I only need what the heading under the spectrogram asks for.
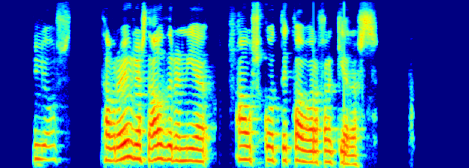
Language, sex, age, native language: Icelandic, female, 40-49, Icelandic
